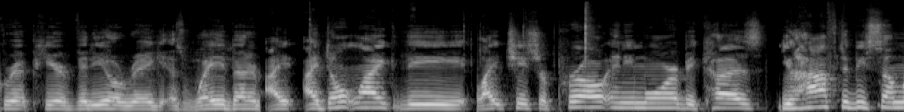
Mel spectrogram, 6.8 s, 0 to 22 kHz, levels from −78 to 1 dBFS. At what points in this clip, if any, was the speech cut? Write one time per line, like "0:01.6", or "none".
0:02.0
0:03.6
0:05.7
